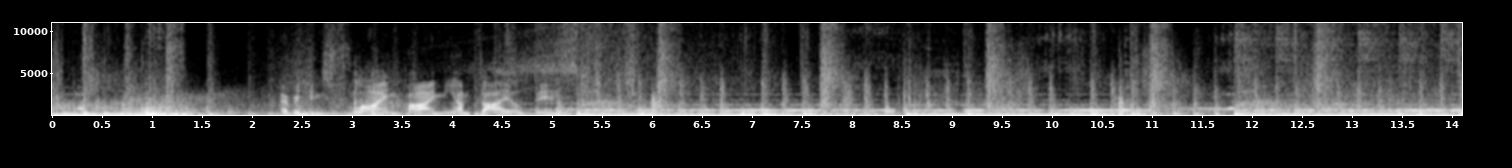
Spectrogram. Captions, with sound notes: Everything's flying by me. I'm dialed in. [CHAIN ZIPPING] [ELECTRONIC MUSIC]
